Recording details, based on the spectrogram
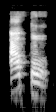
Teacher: pada posisi pangkal dua gigi seri at atau dengan kata lain ujung lidah bertemu dengan tempat tumbuh ya tempat tumbuh gigi seri atas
